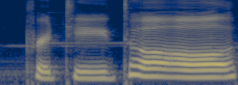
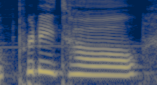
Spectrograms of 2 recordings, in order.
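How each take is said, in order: First: "pretty tall" slowly stretched out; drawn-out emphasis. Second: Said in the usual way. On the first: Real, not acted. Artist describing her very tall favorite character, drawn out. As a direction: draw out both words, lingering on "tall". Drags words, then repeats them.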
